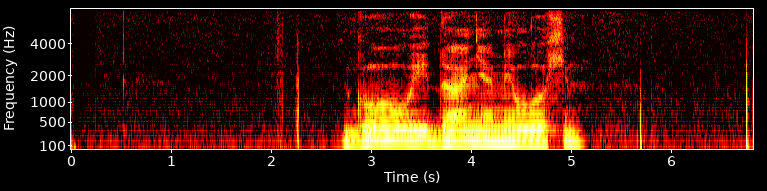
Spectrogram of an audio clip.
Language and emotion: Russian, neutral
